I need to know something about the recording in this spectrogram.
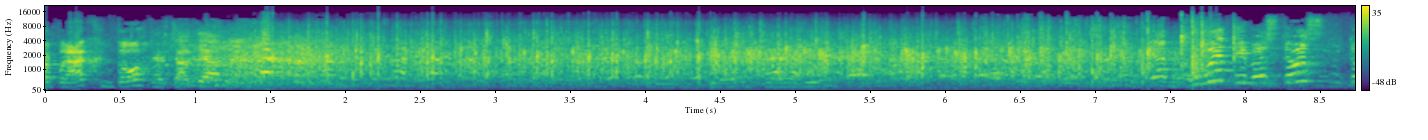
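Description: An audience claps and cheers.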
